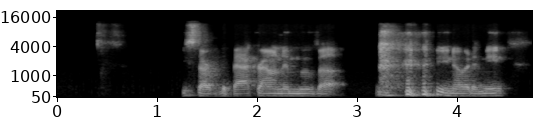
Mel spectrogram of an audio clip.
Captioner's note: chuckles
